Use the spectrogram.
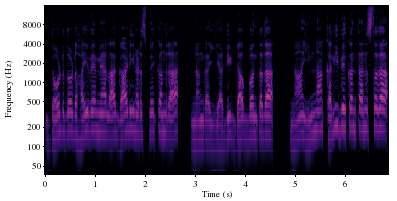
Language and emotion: Kannada, fearful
